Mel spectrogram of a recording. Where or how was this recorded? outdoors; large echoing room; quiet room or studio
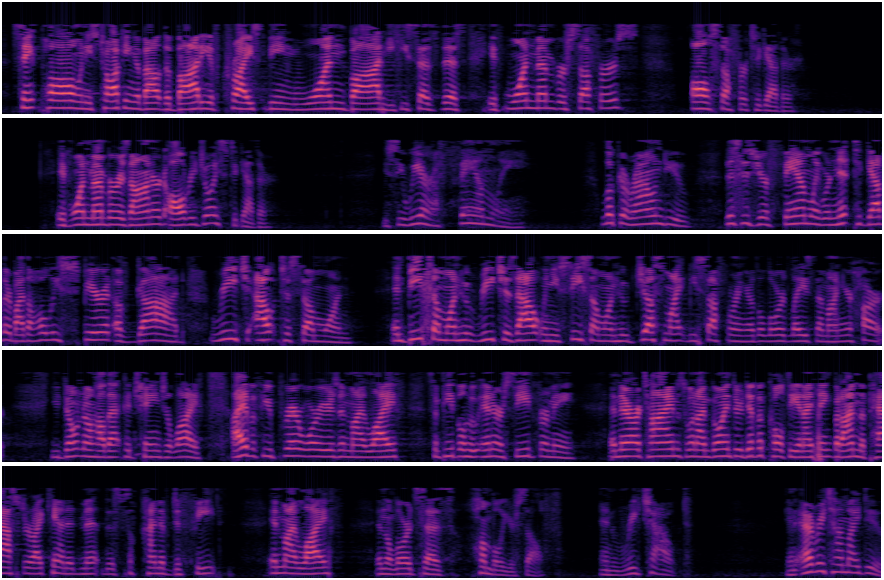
large echoing room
